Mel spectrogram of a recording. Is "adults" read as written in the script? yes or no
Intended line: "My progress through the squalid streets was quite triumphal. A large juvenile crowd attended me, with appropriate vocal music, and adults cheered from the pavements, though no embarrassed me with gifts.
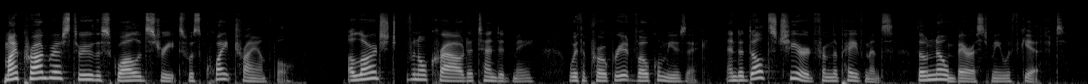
yes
